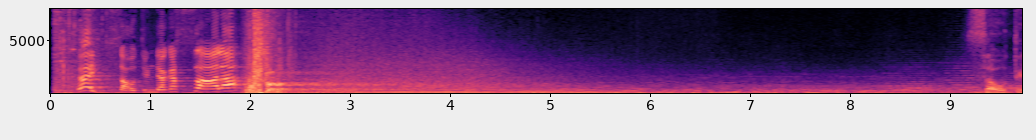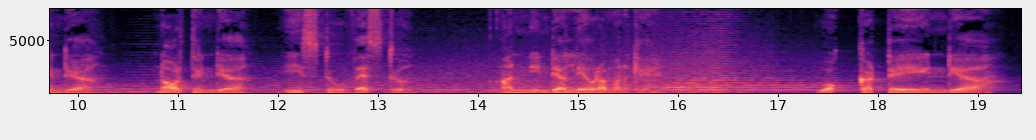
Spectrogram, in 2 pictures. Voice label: Dialogue Impact Ringtone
